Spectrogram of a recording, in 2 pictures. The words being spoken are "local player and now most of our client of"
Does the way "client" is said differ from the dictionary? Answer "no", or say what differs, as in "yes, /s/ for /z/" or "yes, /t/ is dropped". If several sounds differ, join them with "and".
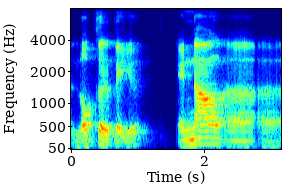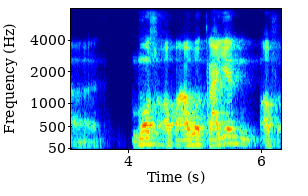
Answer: yes, /t/ is dropped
